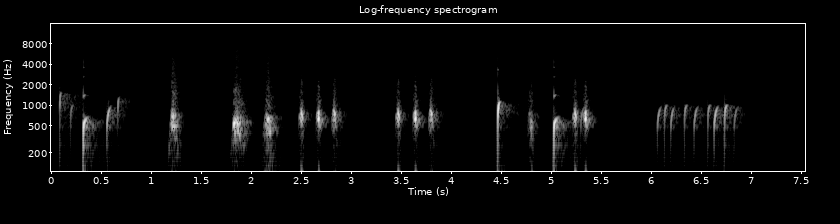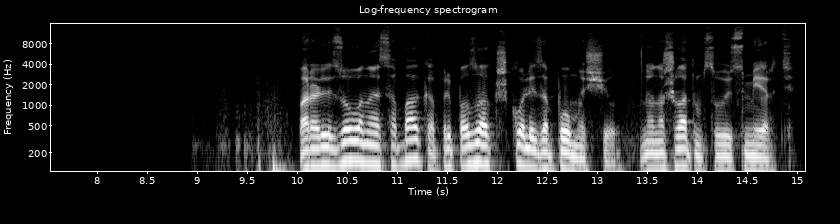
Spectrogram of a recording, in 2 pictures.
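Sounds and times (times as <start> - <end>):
bubbly pop sound effects: 0.1 - 0.9, 6.1 - 7.0.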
